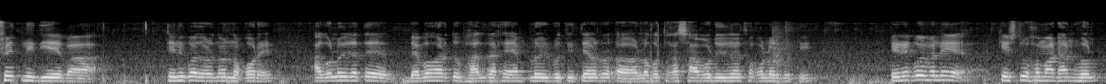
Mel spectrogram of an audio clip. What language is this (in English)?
Assamese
